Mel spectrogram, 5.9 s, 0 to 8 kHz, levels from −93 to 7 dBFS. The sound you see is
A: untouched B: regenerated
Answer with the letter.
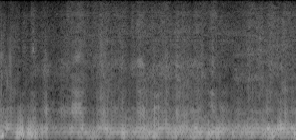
B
